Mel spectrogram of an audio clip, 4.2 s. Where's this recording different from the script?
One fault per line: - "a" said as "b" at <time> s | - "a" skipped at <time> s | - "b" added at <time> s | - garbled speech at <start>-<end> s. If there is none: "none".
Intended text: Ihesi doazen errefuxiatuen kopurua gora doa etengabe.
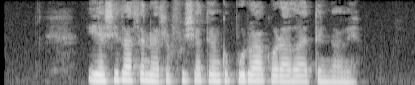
none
